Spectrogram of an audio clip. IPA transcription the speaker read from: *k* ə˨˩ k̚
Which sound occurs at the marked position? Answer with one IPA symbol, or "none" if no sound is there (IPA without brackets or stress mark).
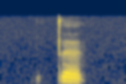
t̪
